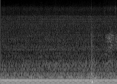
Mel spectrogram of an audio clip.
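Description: Semi-truck diesel engine idling, a steady low hum heard from inside the cab, with one short click near the end.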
